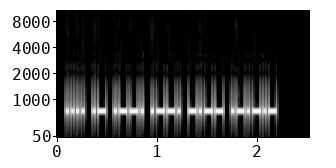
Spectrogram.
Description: Morse code, heard as a keyed tone, about 44 wpm, 700 Hz. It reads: HAPPY.
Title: Sentences from Top 1400 Words 45wpm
